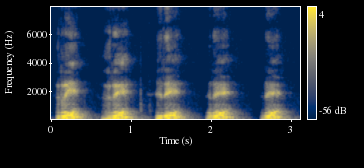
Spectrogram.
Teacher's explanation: temos o R, que é som de R mesmo, que é vibrante. Alveolar.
